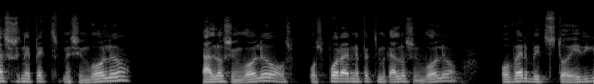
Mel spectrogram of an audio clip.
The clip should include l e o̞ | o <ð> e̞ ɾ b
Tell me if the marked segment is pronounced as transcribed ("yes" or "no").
no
